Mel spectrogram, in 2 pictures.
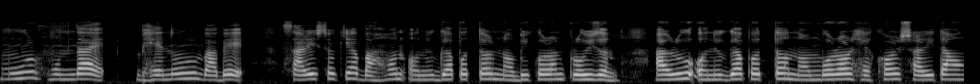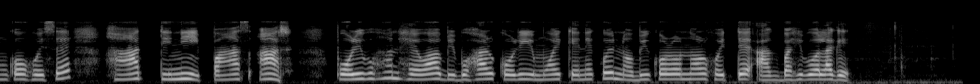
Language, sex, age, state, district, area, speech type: Assamese, female, 45-60, Assam, Charaideo, rural, read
